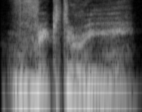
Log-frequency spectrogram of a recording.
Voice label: Victory, Announcer; liblast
